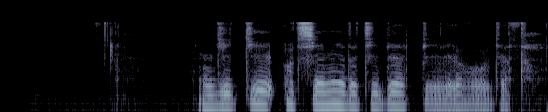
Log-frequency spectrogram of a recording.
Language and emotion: Russian, sad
